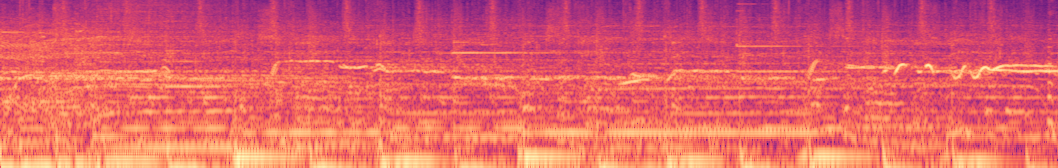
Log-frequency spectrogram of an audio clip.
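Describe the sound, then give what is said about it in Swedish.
A person whistles a tune in short, gliding high phrases over steady music with a pulsing low beat, the whistling fairly faint beneath the music. “Vem är det som visslar? Är det dansk?”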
